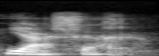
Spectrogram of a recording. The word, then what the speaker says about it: Jasher: Em hebraico, não existe som do J, a pronúncia antiga era Yasher.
